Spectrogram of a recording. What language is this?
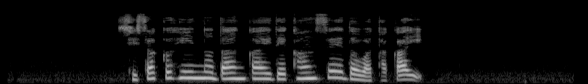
Japanese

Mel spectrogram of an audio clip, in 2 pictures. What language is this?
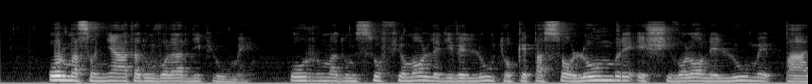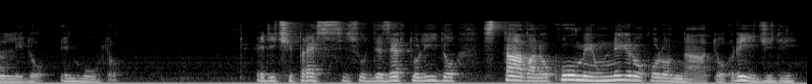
Italian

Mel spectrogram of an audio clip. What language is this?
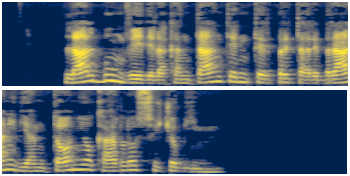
Italian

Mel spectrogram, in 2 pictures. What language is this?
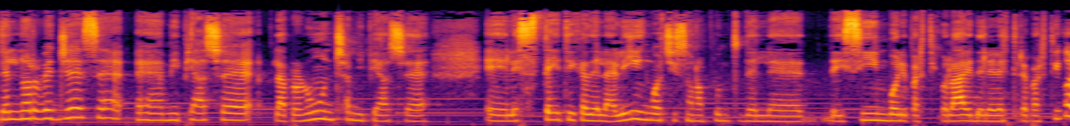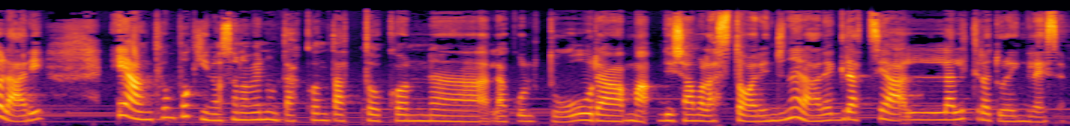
Italian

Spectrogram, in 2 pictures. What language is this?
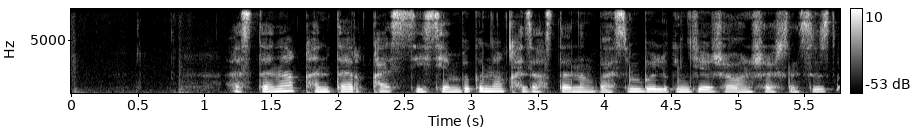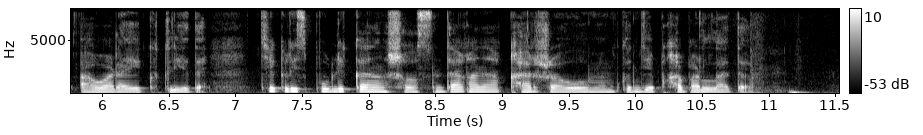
Kazakh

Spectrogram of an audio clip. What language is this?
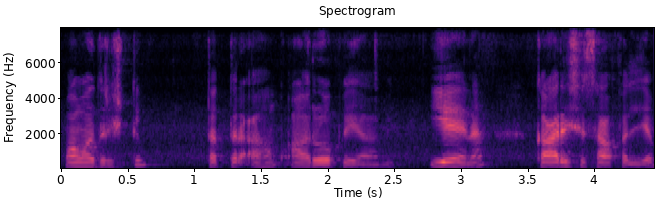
Sanskrit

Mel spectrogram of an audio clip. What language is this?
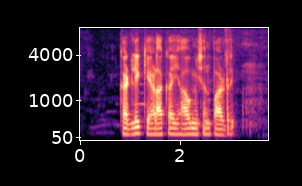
Kannada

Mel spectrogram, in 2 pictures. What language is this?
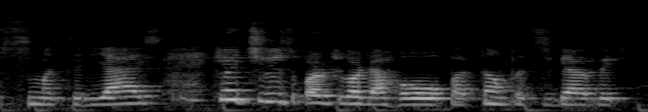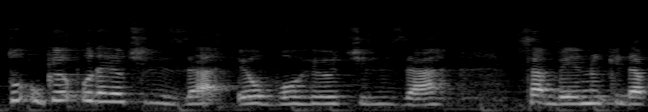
Portuguese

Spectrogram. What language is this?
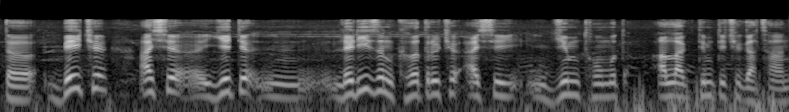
Kashmiri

